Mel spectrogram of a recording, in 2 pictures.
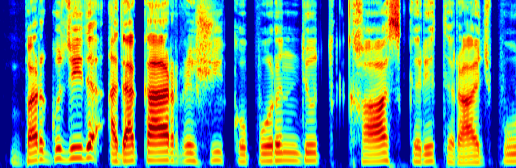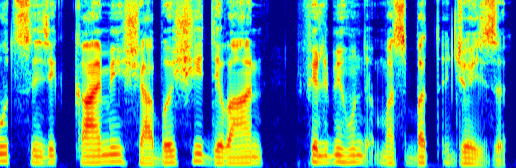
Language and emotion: Kashmiri, neutral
